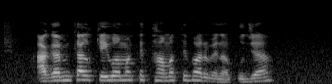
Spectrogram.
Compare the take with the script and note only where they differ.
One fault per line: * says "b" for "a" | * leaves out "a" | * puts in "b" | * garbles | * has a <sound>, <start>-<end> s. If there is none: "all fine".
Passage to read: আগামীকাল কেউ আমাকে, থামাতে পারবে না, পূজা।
all fine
